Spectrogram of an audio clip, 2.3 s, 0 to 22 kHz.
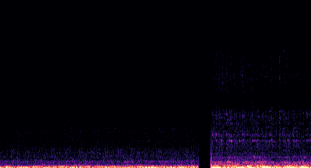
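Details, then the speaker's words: Mustang V8 on a completely cold start after new factory-style tailpipes: lumpy cold idle heard at the tailpipes with a faint puffing crackle from a passenger-side exhaust leak, louder the lower the idle. "sounds a lot better back here but I can definitely hear something leaking I'm going to go find it driver side's about 99% now now the passenger side is leaking ah and the lower the idle the more you can hear that exhaust leak the crackle"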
